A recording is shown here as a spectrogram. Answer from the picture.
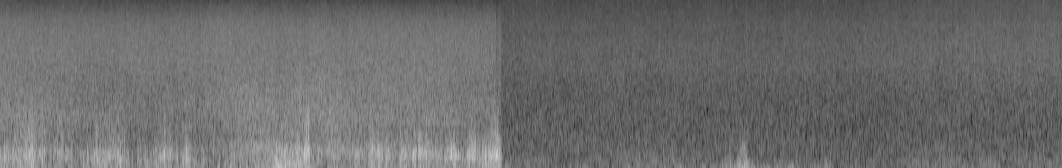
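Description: Wind buffeting the microphone in uneven gusts for the first half. It cuts off suddenly about halfway through, leaving a quieter steady hiss with one short soft thump.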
